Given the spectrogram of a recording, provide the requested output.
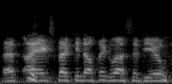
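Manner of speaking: chuckling through the line; amused, laughing as you speak. Real, not acted. Amused by the one-line cameo.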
